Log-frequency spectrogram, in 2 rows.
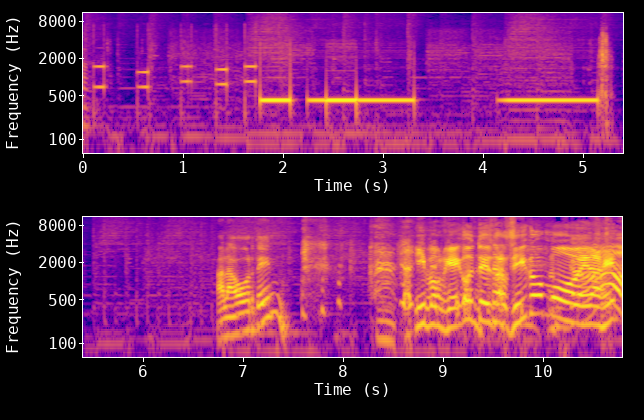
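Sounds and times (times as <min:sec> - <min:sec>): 
telephone keypad two-pitch beeps: 0:00.1 - 0:03.4, 0:04.2 - 0:05.2
speech: 0:06.8 - 0:07.5, 0:08.4 - 0:10.7
laughter: 0:07.6 - 0:09.3.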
